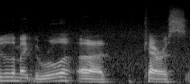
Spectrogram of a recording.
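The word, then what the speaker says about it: Cerys: Keris, or Ceres, as the game pronounces it. I went to university in Wales. Keris is a Welsh name. It's pronounced with a K, with a hard C.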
